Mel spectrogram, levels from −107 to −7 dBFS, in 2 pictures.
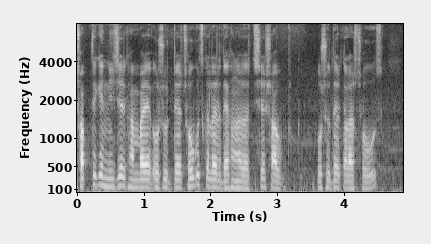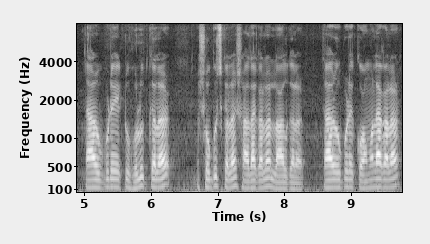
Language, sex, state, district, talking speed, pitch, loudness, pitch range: Bengali, male, West Bengal, Cooch Behar, 180 wpm, 130 Hz, -20 LUFS, 120-140 Hz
